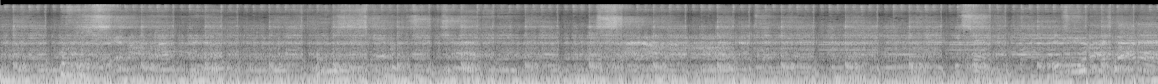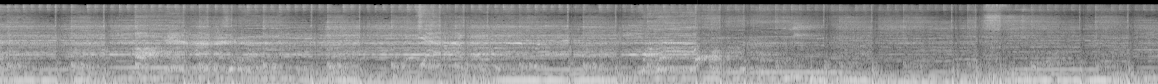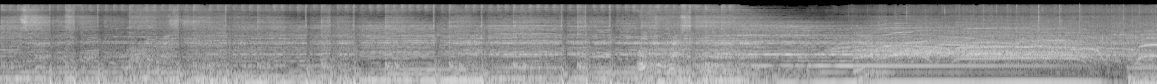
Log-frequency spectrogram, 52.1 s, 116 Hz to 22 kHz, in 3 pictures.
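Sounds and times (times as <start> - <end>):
steady drum beat: 0.0 - 45.9
heavy bass: 0.0 - 52.0
live rock band music: 0.0 - 52.0
crowd whooping and cheering: 8.8 - 29.6, 37.9 - 52.0.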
